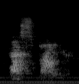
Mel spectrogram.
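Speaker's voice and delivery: low, near-whispered punchline; soft, ominous storyteller's hush; hushed reveal. Retold or imitated. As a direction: drop to a whisper for the dramatic reveal. Reveal of the curse after pause.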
